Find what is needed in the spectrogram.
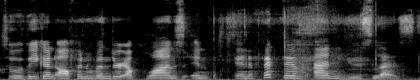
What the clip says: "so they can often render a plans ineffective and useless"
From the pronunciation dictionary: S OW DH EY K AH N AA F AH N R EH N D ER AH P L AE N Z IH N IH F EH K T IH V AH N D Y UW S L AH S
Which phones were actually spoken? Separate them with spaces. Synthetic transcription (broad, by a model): S OW DH EY K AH N AA F AH N W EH N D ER AH P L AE N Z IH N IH F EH K T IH V AH N D Y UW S L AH S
